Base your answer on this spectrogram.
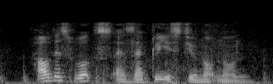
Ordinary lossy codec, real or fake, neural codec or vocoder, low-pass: AAC, 32 kbps; real; none; 7.2 kHz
